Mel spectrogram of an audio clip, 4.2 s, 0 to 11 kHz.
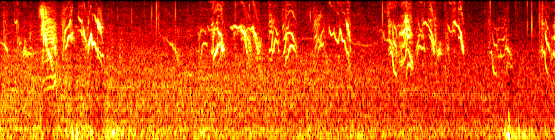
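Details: Sparrows swarming a hand for food at a Tenmangu shrine, 18 March 2024; steady scattered sharp chirps and twittering notes repeated every fraction of a second, with faint low thumps and outdoor hum.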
